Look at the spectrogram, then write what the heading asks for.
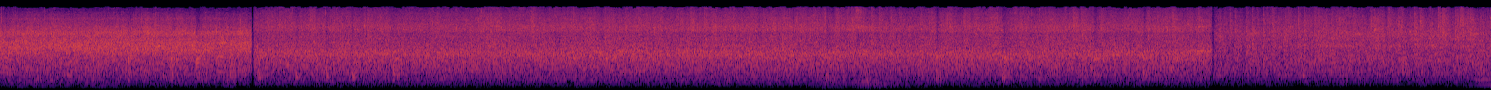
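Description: Steady rain falling, an even hiss with scattered drop ticks. The level steps down abruptly about two and a half seconds in and again about twelve seconds in.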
